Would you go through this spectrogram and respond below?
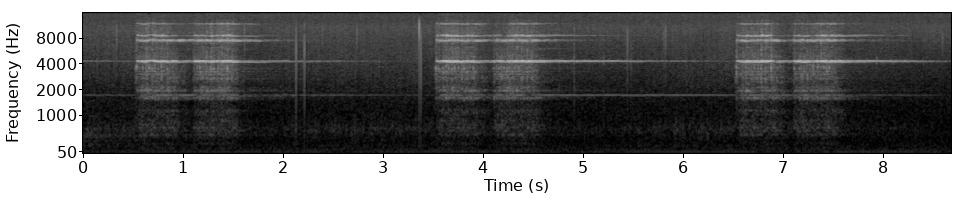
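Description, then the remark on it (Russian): A telephone rings around midnight in three repeated double bursts, each a bright, jangling trill with a short gap between pairs, clear against a quiet background with no voices. “Около полуночи зазвонил телефон.”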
